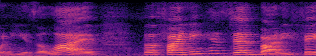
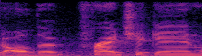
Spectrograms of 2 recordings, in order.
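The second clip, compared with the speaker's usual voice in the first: normal talking voice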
